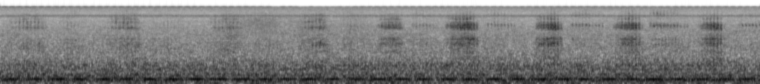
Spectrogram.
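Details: Afternoon nap of Paco the cat, paw over his eyes: gentle wheezy snoring breaths, about one each second, growing slightly stronger toward the end over a constant low background hum.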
